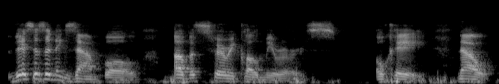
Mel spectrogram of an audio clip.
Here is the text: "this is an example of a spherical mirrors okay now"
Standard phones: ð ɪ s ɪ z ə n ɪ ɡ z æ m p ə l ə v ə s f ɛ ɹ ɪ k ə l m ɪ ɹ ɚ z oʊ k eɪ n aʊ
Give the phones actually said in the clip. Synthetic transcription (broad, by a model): ð ɪ s ɪ z ə n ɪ ɡ z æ m p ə l ə v ə s f ɛ ɹ ɪ k ə l m ɪ ɹ ɚ z oʊ k eɪ n aʊ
